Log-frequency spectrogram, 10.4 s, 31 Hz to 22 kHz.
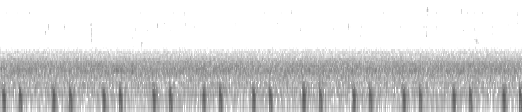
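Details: Maternal heartbeat heard inside the womb: a steady, muffled lub-dub at about 60 beats a minute over a constant low whooshing rumble.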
